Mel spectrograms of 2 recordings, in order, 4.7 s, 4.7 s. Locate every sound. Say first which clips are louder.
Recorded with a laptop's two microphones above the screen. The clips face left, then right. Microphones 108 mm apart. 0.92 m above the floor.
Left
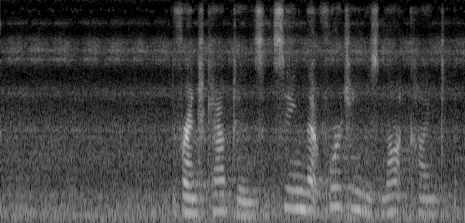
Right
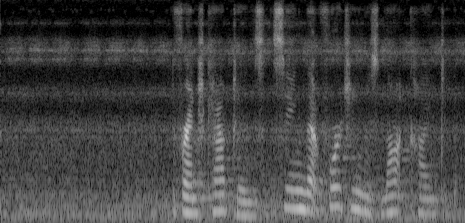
0.0 s an insect: left 1 dB; 20° left (ahead or behind), 9.5 m
1.7 s a woman speaking: right 1 dB; 5° right (ahead or behind), 1.1 m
